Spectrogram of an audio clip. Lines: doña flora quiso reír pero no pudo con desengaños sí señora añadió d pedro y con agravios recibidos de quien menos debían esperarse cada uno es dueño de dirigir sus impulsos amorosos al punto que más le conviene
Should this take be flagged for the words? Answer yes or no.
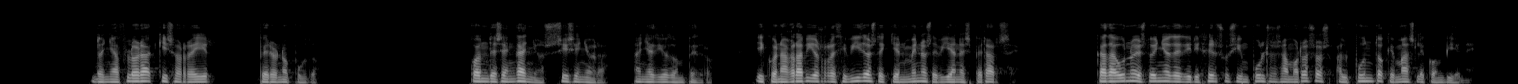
no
